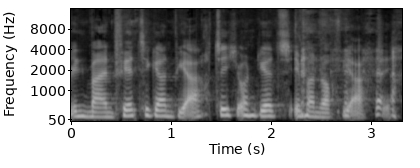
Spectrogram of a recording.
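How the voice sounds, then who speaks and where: The speech moves at a fairly slow pace with fairly even intonation. Noticeable background noise is audible. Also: woman. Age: 70s. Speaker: linguist and author. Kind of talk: interview. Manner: quiet, not loud.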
